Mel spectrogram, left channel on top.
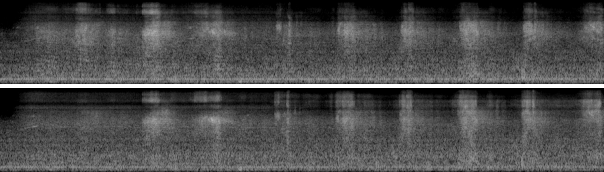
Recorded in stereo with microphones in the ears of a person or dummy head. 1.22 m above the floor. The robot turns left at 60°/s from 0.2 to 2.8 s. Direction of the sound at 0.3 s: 70° left (ahead or behind).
